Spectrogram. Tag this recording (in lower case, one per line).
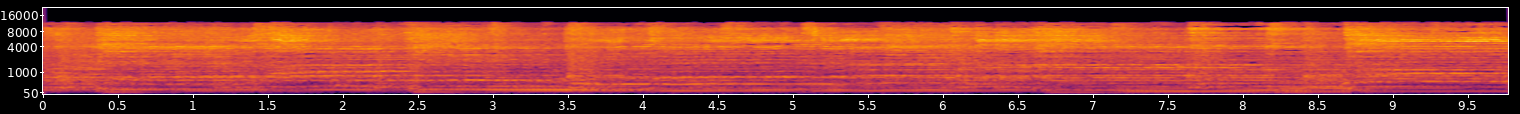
gospel music
music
